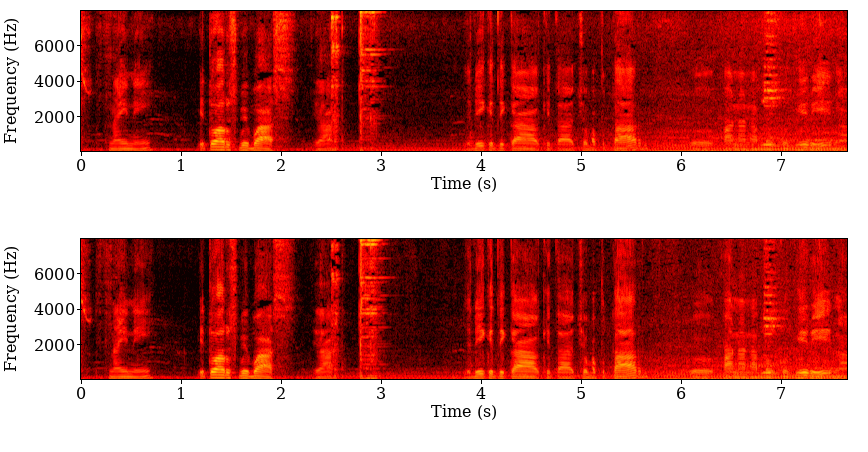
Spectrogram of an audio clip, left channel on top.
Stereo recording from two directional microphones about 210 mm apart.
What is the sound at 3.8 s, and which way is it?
Speech, 35° right (ahead or behind).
